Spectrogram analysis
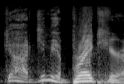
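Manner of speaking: fed-up prayer said aloud; pleading out loud. Retold or imitated. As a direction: beg for a break, aloud and worn out. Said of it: "I said it out loud".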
